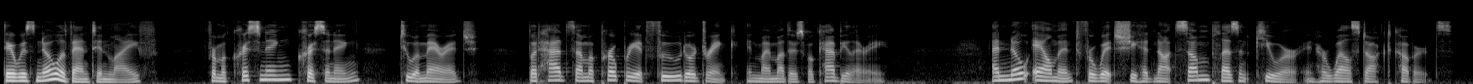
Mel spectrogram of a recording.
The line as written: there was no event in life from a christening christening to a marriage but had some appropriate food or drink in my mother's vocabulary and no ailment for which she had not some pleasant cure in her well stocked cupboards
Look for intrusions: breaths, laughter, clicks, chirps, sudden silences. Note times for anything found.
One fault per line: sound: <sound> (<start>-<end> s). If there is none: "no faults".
no faults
